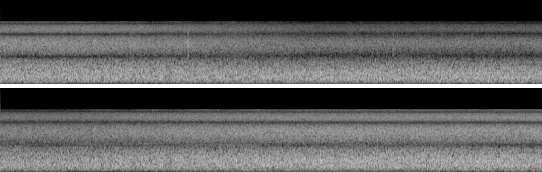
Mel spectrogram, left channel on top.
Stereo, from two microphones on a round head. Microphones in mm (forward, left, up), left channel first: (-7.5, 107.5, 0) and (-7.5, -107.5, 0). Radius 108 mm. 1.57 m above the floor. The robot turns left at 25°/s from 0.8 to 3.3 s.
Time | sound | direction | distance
0.0 | running water | 10° left | ?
